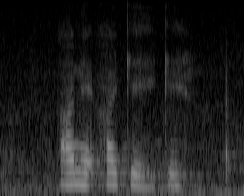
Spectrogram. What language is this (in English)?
Southern Sotho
